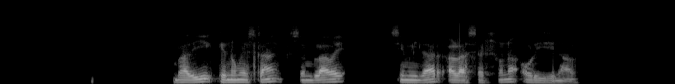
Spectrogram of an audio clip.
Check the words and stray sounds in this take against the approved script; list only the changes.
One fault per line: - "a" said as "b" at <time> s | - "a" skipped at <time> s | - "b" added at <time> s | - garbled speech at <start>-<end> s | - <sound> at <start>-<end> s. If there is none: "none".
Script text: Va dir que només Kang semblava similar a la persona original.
none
